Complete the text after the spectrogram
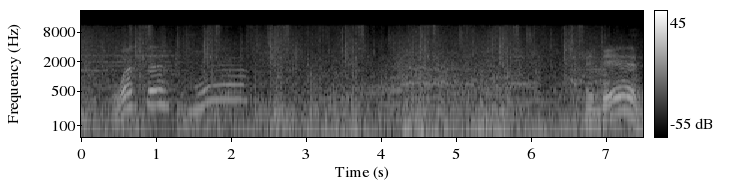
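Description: Weapons clang and slash against a monster.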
